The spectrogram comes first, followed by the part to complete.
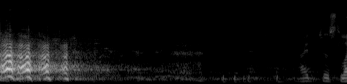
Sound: laughter

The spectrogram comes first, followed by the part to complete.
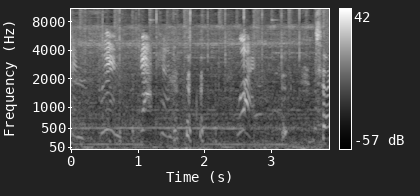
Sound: laughter

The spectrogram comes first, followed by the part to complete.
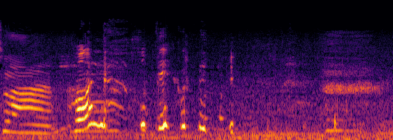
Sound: laughing

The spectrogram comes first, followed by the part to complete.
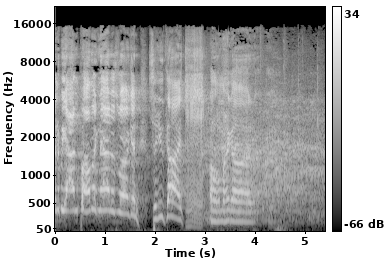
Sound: imitates fart

